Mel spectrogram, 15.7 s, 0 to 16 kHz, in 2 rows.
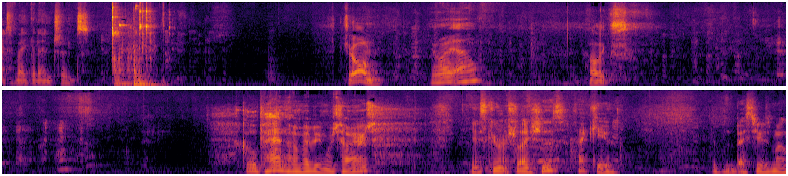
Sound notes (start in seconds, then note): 12.8 sighs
